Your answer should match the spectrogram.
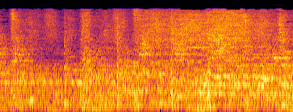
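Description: Steelband playing: the deep notes of the bass pans sound close, with the higher steel pans ringing above them.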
